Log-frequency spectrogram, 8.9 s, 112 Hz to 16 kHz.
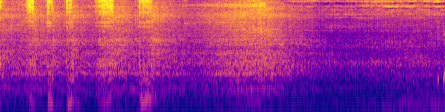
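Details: Ceria carburetor after adjustment, revved gradually past 1000–1500 rpm: engine picks up smoothly from idle to higher revs and settles back without stumbling or popping; normal revving, carburetor set right.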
